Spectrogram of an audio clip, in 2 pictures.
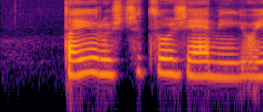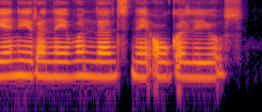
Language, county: Lithuanian, Marijampolė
